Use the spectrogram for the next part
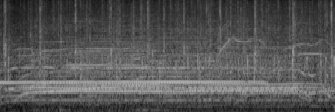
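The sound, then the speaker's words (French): A crowd outside a courthouse claps and cheers steadily as five Dernière Rénovation climate activists go up to their trial, with scattered whoops and raised voices rising above a dense, continuous wash of applause. “Ils sont en train de monter, vous pouvez les applaudir pendant qu'ils montent.”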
